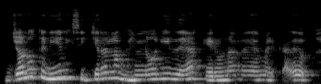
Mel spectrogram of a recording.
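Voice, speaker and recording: A woman's somewhat breathy voice has a dark, mellow tone, moving at a fairly quick pace with ordinary pitch variation. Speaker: content creator sharing personal story. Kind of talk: personal testimony monologue. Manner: conversational, with hesitations.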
